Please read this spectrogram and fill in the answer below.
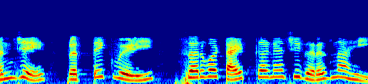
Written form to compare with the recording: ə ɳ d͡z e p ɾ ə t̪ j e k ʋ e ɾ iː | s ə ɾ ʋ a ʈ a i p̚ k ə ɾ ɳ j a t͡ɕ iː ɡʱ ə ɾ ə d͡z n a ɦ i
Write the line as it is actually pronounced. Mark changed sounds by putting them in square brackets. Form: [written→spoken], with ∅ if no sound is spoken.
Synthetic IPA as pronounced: ə ɳ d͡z e p ɾ ə t̪ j e k ʋ e [ɾ→ɭ] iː | s ə ɾ ʋ [a→ə] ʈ a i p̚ k ə ɾ ɳ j a t͡ɕ iː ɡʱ ə ɾ ə d͡z n a ɦ i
